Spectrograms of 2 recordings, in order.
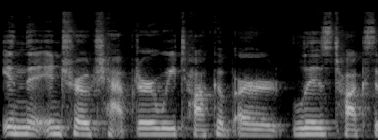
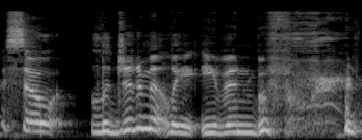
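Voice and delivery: talking through laughter, higher; 5 semitones higher than usual. Starting to comment on a book cover description, laughing while talking. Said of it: "I'm laughing over legit, hot for".

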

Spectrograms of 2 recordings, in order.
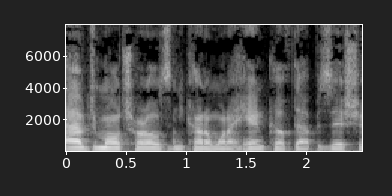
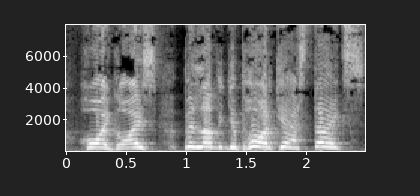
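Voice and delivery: very loud, very high, shrill put-on Australian accent; 13 dB louder than usual. Reading out a listener's message from Brisbane: Australian accent. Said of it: "I'm reading it in an Australian accent, so it's more like".

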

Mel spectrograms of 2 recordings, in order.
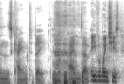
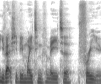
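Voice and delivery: ordinary delivery

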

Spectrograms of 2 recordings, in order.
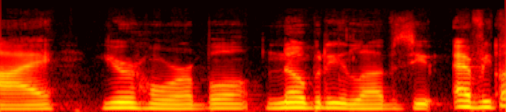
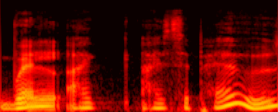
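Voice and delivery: put-on British accent; 6 dB quieter than usual. Retelling a phone call with a puppy seller: imitating British accent. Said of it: "He was a British guy".

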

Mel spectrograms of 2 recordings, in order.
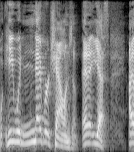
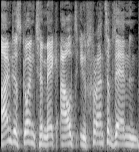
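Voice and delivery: put-on German accent, much slower. Voicing a woman's thoughts while retelling a scene, in a german accent. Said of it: "I don't know what accent I'm doing again. German".

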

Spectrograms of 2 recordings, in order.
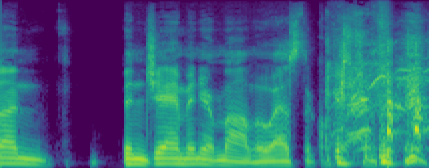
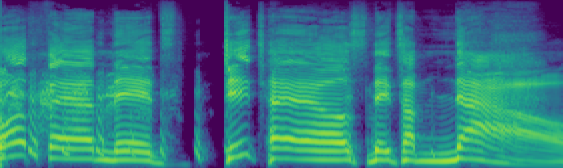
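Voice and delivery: high, exaggerated, over-the-top Valley Girl voice; 9 semitones higher than usual. Reading out a listener question to the others: valley girl voice. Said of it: "The Valley Girl".

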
